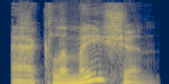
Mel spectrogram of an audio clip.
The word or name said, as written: acclimation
